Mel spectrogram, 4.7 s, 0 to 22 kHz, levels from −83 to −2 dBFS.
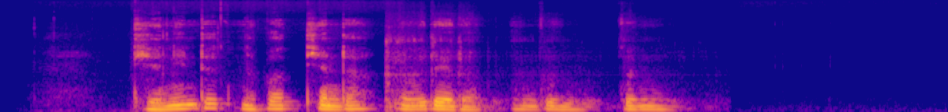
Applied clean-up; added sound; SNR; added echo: neural mask model DeepFilterNet 3.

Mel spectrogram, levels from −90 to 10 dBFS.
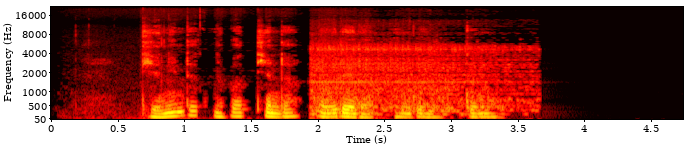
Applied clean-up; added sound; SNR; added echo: classical method spectral subtraction.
